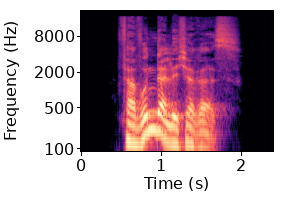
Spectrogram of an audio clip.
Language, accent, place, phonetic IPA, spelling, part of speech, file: German, Germany, Berlin, [fɛɐ̯ˈvʊndɐlɪçəʁəs], verwunderlicheres, adjective, De-verwunderlicheres.ogg
- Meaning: strong/mixed nominative/accusative neuter singular comparative degree of verwunderlich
